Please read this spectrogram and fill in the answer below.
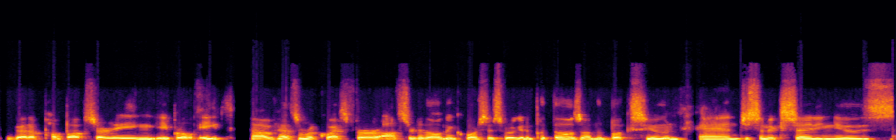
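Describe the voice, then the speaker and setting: Regular guy rattling off course dates, casual and quick. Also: mid-range voice, a little mellow, poor audio. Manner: quick, informal. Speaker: fire academy instructor. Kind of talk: promotional announcement.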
